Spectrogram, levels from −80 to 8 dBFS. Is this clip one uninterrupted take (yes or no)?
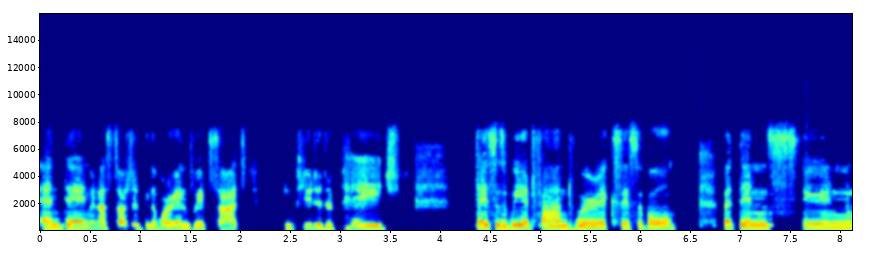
no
